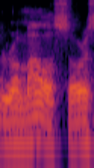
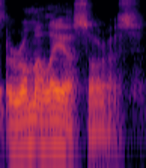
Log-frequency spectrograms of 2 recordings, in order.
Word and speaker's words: Romaleosaurus: And number two, it's not Romalosaurus, it's Romaleosaurus.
